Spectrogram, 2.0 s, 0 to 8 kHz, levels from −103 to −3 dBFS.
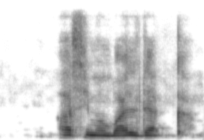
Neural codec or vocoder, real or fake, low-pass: codec, 24 kHz, 3.1 kbps, DualCodec; fake; 7.2 kHz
